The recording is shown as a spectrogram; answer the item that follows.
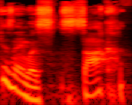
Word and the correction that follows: Sako: Sako. – Villager. His name was Sako.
